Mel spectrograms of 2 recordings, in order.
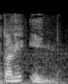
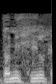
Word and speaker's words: Toni Hill: dir Toni Hill que Toni Hill. Sobretot aquesta ella final, a la que surts d'aquí, costa molt de dir.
